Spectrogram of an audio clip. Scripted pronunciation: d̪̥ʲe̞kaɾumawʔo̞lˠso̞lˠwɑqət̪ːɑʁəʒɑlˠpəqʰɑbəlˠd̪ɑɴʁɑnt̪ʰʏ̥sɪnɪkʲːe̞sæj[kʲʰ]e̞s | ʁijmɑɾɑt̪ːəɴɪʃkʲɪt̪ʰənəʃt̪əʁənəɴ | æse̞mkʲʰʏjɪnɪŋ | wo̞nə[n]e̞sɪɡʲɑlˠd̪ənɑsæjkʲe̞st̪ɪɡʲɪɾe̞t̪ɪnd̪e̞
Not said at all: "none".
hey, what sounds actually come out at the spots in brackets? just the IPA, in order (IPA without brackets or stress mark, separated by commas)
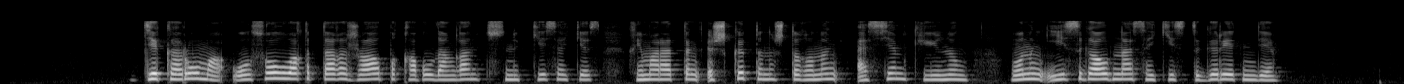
kʲ, ɴ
